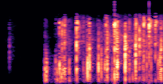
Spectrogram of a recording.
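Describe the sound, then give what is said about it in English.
A deck of cards is shuffled, a quick flurry of crisp, rapid flicking and riffling that runs for over a second after a single small tap. “And as you know, I like to shuffle the cards while I am recording.”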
